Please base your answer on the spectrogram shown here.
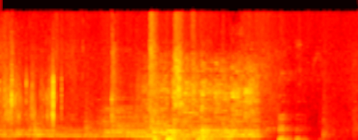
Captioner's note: cell phone ringtone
